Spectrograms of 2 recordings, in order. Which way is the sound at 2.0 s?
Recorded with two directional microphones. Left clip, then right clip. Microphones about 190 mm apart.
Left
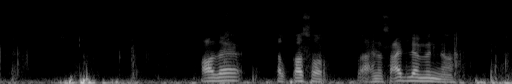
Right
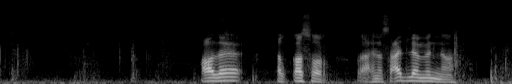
25° right (ahead or behind).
